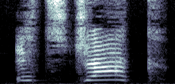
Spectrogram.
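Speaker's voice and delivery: loud, high terrified bellow. A narrator's reading. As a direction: bellow the name in panic. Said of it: "bellowed the flesh lump eater".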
